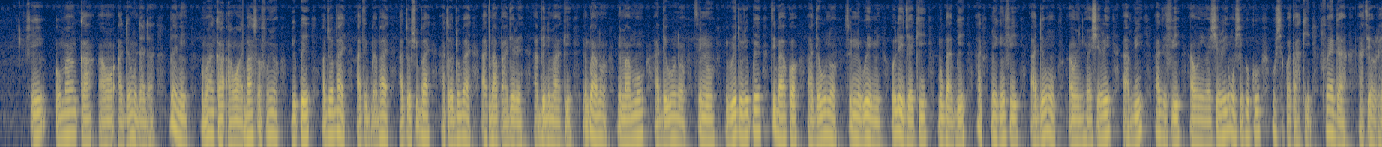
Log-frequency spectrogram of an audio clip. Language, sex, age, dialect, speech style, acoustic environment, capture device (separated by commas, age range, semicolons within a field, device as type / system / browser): Yoruba, female, 18-24, Nigeria - Lagos Yoruba, relaxed; happy, silence; nature, mobile / macOS / Safari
